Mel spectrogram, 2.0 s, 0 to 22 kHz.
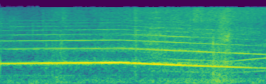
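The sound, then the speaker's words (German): A siren opening a Frankfurt radio crime series first aired in 1959 sounds a loud, steady wailing tone rich in overtones. Its pitch dips slightly toward the end over a low background rumble. “Im Mai 1959 erklang im Hessischen Rundfunk erstmals diese legendäre Sirene.”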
